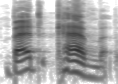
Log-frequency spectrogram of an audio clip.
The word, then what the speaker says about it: BedChem: Pronouncing that like that was great. Bedchem. – Bedchem? – Bedchem. Like chemistry. What the fuck? – Is that what it's been all this time?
